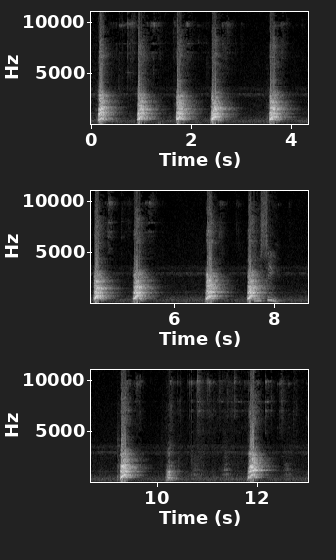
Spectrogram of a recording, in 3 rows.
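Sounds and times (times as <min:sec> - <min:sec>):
dog barking: 0:00.1 - 0:02.9, 0:03.6 - 0:05.7, 0:06.6 - 0:07.8, 0:09.2 - 0:10.5, 0:11.8 - 0:12.4.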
